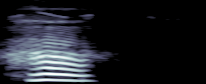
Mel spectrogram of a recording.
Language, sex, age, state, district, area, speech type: Odia, male, 30-45, Odisha, Malkangiri, urban, read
